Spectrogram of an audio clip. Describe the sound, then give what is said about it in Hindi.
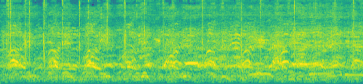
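Party workers from the BJP chant and shout slogans at a political road show in Bijnor. Many voices merge into a dense, continuous crowd roar with rhythmic shouted bursts. “Bijnor में road show के दौरान कुछ जगहों पर BJP कार्यकर्ताओं ने नारे लगाए और कांग्रेस कार्यकर्ताओं के साथ उनकी झड़प भी हुई।”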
